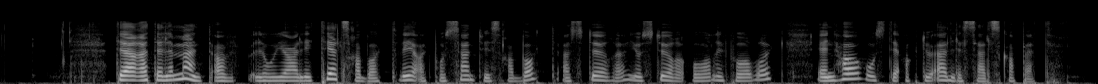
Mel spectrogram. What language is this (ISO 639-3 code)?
nor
